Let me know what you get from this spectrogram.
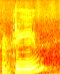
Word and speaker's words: Hrim: Hrim. – Hrim. – H-R-E-E-M is how it sounds.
